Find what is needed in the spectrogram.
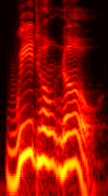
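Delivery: we drawn out high and loud; emphatic we. Real, not acted. Host stressing unknown numbers, slow and emphatic. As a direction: lean hard on we don't know. Emphatic point about border.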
